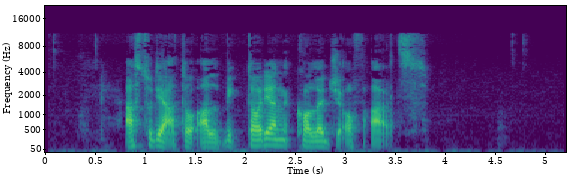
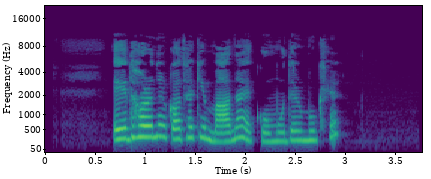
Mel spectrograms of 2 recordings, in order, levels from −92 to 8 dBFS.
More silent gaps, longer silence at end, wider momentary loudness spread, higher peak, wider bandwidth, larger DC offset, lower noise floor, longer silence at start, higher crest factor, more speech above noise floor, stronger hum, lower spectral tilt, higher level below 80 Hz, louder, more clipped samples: neither; first, 1.4 s vs 0.85 s; about the same, 12 LU vs 13 LU; first, -2 dBFS vs -6 dBFS; first, 11.5 kHz vs 10 kHz; neither; second, -65 dBFS vs -71 dBFS; about the same, 0.8 s vs 0.7 s; about the same, 20 dB vs 18 dB; second, 46 dB vs 50 dB; neither; about the same, -4 dB/octave vs -5 dB/octave; first, -62 dBFS vs -78 dBFS; about the same, -20 LUFS vs -22 LUFS; neither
